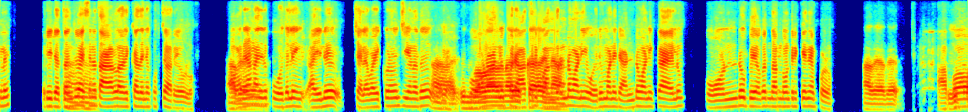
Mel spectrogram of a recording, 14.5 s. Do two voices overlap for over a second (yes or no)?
yes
